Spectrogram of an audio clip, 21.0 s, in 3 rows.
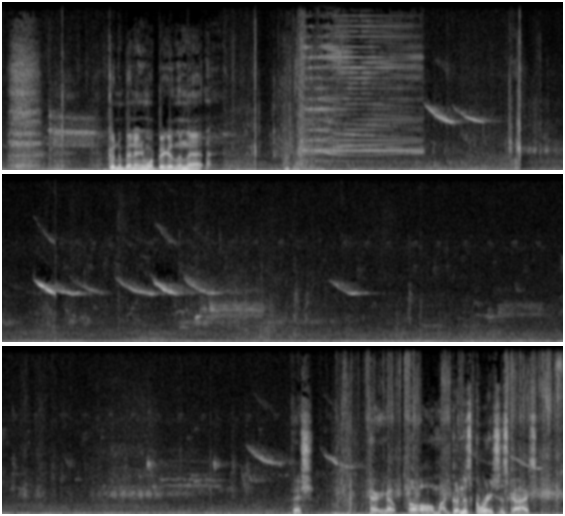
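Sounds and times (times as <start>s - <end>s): bird chirping: 3.7s - 21.0s.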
